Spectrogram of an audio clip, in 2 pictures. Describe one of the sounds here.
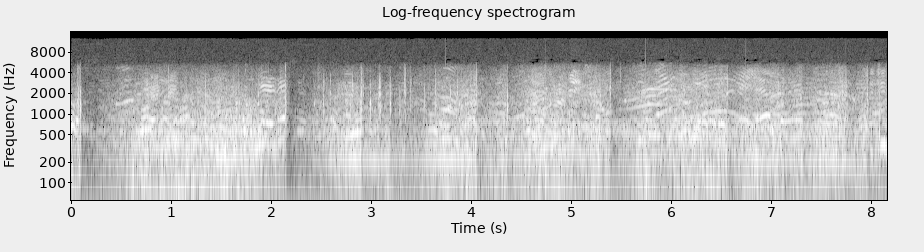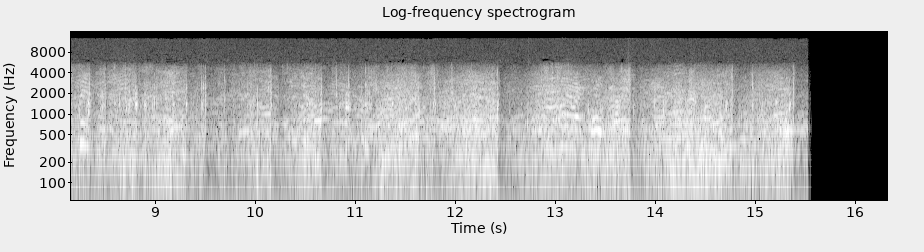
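A crowd of people chatters and calls out outdoors nearby.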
